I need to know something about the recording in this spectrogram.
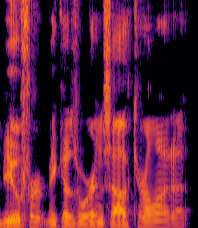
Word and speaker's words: Beaufort: In North Carolina, it's Beaufort. But in South Carolina, further south, Jim Sears says it's pronounced Beaufort. B E A U is pronounced Beaufort. Okay. Well, I should have said Beaufort because we're in South Carolina, not North Carolina.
